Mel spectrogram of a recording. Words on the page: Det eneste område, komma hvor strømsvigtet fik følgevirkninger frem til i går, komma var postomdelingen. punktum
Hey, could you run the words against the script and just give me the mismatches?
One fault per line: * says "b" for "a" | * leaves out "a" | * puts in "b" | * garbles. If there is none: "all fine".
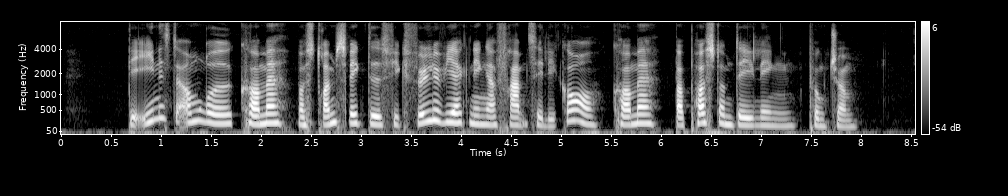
all fine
